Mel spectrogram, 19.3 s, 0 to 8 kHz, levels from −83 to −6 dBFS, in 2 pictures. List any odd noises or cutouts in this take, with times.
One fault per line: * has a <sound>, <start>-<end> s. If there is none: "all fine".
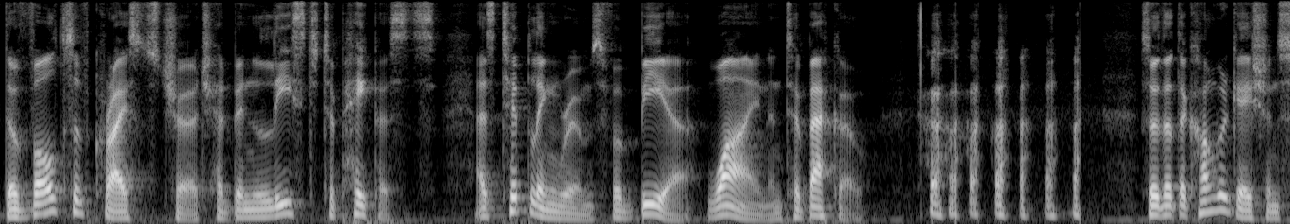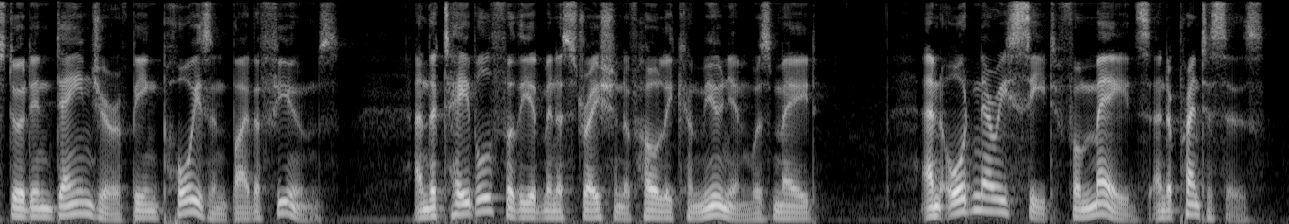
* has a laugh, 6.9-8.1 s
